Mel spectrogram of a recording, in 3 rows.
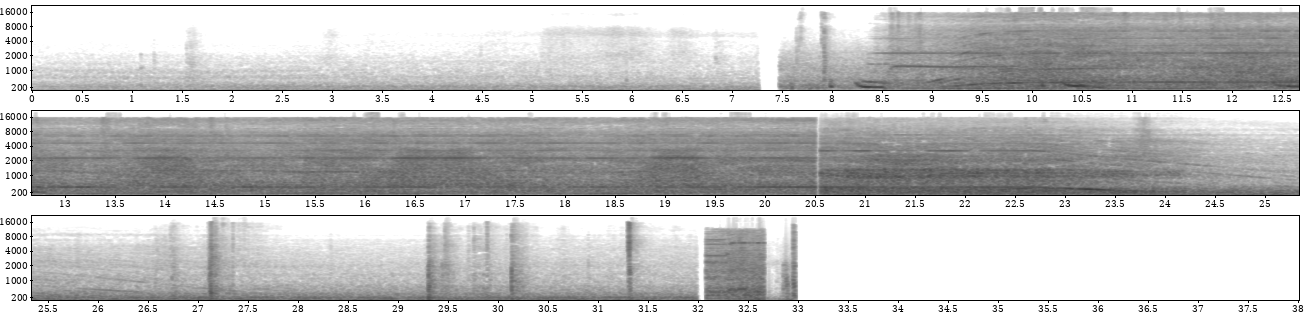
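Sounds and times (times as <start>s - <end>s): vacuum motor whine and air rush: 7.9s - 27.1s.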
